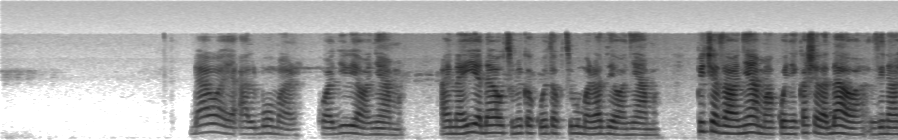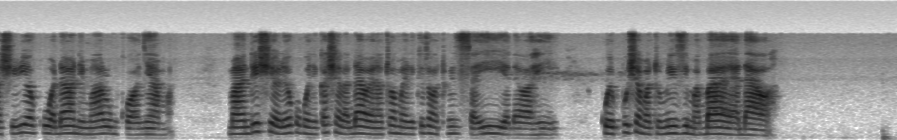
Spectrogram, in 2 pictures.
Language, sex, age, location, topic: Swahili, female, 25-35, Dar es Salaam, agriculture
